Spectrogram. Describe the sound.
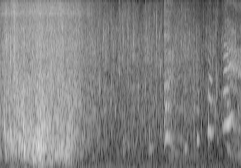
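A loud splash as someone jumps into a swimming pool, then a trailing slosh of water settling, followed by brief vocal sounds.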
